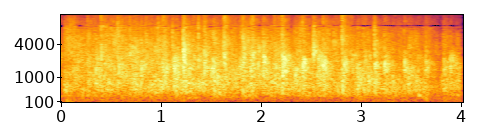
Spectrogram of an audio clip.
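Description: Audience applauding: dense, even clapping that starts at once and dies away near the end.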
